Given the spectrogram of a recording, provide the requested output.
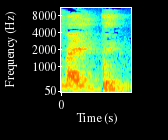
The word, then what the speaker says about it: Maïté: ça M-A-I-T-E accent aigu, tu sais, pour qu'ils prononcent Maïté.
